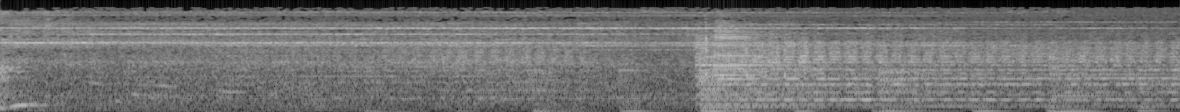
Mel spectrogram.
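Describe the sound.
A train at a railway station gives a steady low rumble with rhythmic heavy thumps, growing louder and busier partway through.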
